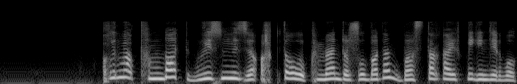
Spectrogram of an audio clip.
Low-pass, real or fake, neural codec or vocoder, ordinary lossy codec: none; fake; codec, 16 kHz, 0.5 kbps, FreqCodec, larger model; none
